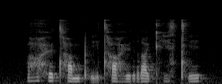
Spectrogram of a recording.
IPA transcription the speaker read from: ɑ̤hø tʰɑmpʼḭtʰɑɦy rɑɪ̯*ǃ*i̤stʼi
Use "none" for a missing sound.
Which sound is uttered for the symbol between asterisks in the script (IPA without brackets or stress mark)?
kʰ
